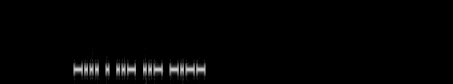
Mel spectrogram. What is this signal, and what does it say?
Morse code, heard as a keyed tone, about 44 wpm, 700 Hz. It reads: BEUUY
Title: Code Groups - 5 Letters - 45wpm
